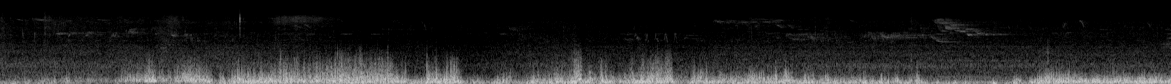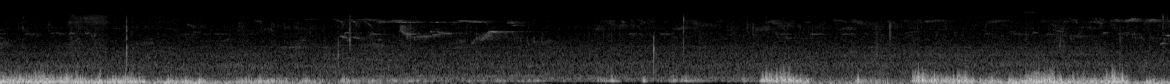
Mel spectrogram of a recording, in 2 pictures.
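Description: Wind gusts across open water outdoors, rumbling loudly.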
